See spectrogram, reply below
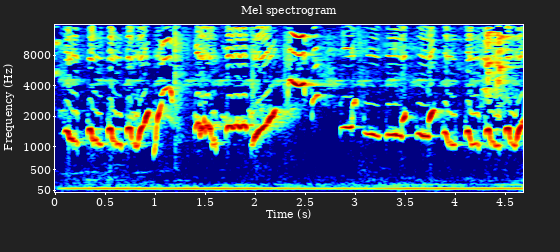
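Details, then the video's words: White-rumped shama, wild-caught, in a long continuous song of quick whistled loops, upward sweeps and dipping notes over a steady low hum. "Suara Glondongan Asli Murai Batu Bikin Emosi"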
